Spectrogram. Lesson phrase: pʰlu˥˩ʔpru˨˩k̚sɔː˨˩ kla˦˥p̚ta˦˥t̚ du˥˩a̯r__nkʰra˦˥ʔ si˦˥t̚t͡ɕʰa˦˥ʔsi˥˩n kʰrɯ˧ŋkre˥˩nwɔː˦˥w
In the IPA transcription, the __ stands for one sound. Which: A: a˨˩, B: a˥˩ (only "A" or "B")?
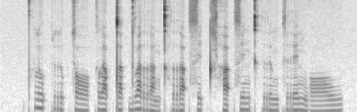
A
